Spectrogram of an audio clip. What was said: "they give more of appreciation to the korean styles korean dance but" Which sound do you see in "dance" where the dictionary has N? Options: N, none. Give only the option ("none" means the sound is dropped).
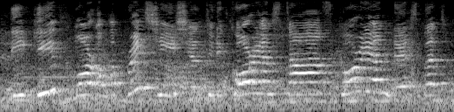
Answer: none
